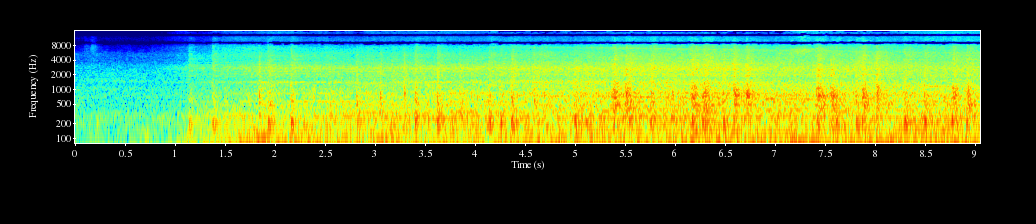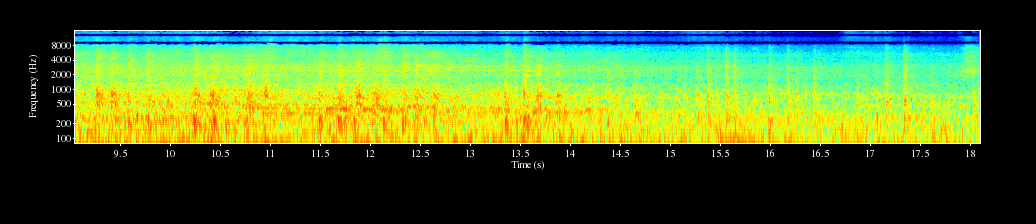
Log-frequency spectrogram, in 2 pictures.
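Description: Nankai electric commuter trains running past on the elevated tracks below, two passing each other: steady rail and wheel noise that swells in about a second in and eases off slightly near the end.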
